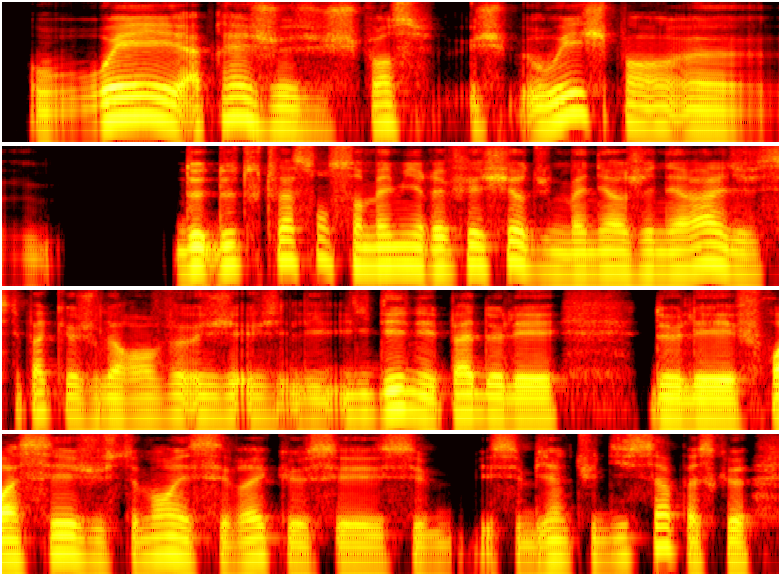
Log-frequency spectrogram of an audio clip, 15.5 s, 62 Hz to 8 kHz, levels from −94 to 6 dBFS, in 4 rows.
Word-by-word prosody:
Oui, 125 - +5
après 150 +1 +1
je 105 -3 -1
je 95 -1 -7
je - - -8
pense, 115 0 -1 0.2
je - - -3
oui, 130 - +3
je 170 - +2
pen 110 -3 -1
hem, 95 -2 -1 1.1
de 120 +5 +5
de 125 +2 0
toute 130 - -6
façon 155 +1 0
sans 130 - 0
même 125 +1 +2
y 125 -1 +2
réfléchir 125 +4 +1
d'une 105 -3 -8
manière 100 +1 0
générale, 105 +6 +1
j 95 -2 -4
c'est 95 - -6
pas 115 - -1
que 100 -3 -4
je 90 -1 -7
leur 95 -1 0
en 95 +1 -1
veux 100 +2 -3
je 100 +1 -2
je 95 0 -7
l'i 90 0 -7
l'idée 105 +5 +1
n'est 105 -6 0
pas 110 +3 +1
de 105 -1 -1
les 95 -1 +2 0.4
de 95 - +1
les 90 0 +3
froisser, 105 +6 +3
justement 105 +3 -2
et 110 - +1
c'est 90 - -2
vrai 100 +4 -1
que 90 -5 -5
c'est 85 0 -2
c'est 80 +1 -3
b 85 +1 -13 0.2
et - - -9
c'est 85 - -4
bien 95 +4 -2
que - - -14
tu 105 - -9
dises 110 +2 -4
ça 160 - +2
parce 160 - -3
que 95 -2 -1
105 Hz, 225 wpm, -22 LUFS, 95-120 Hz, 1.1 s, Oui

